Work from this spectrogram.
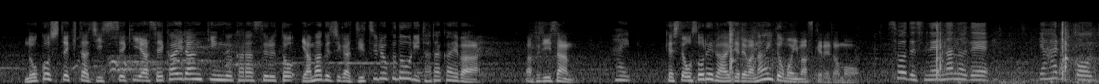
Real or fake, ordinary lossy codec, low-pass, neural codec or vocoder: real; none; none; none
